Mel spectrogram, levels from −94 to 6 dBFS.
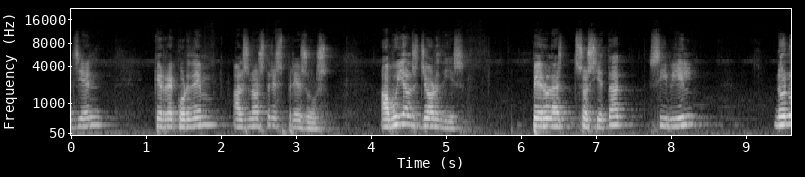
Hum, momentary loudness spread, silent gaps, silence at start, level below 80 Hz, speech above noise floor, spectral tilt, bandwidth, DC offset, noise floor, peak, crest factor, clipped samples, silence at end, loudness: none; 16 LU; none; 0 s; -52 dBFS; 38 dB; -4.5 dB/octave; 10.5 kHz; under 0.1%; -60 dBFS; 0 dBFS; 22 dB; under 0.1%; 0 s; -23 LUFS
